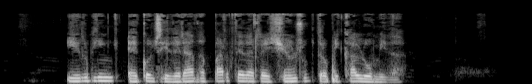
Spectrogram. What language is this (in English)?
Galician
